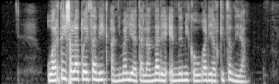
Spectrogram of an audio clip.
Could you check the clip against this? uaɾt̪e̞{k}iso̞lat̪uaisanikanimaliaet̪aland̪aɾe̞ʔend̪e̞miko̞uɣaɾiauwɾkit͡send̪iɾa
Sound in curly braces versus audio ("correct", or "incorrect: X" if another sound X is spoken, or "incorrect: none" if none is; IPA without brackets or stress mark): incorrect: none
